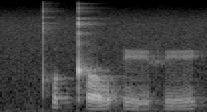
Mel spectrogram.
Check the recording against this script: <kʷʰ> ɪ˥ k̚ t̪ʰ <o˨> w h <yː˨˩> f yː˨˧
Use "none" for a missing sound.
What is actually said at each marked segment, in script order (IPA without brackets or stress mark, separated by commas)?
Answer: kʷʰ, o˨˥, yː˨˩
